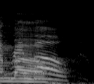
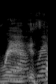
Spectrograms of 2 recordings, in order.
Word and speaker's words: Rambeau: Well, that's right, Rambeau. Rambeau is her last name. – It's more, French, like Rambeau. – Yeah, it's spelled B E A U, but yeah. Still, it's Rambeau.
